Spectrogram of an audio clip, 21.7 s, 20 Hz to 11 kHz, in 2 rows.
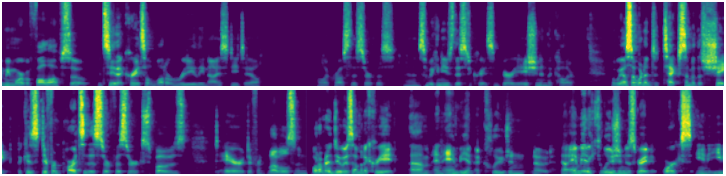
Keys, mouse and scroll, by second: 1.3 shift+middle click, 1.5-1.8 middle drag, 2.3 middle drag, 3.4-3.7 shift+middle drag, 4.1-4.6 middle drag, 5.5-5.8 middle drag, 5.9 middle click, 6.3 shift+middle drag, 6.5 middle drag, 6.9-7.6 middle drag, 7.7 middle drag, 8.5 click, 8.9 click, 9.2 click, 15.8 click, 16.1 shift+a, 19.2 g, 19.7 click, 20.4 click, 20.9 click.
